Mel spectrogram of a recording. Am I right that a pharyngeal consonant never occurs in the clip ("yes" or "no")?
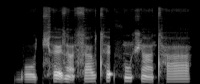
yes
